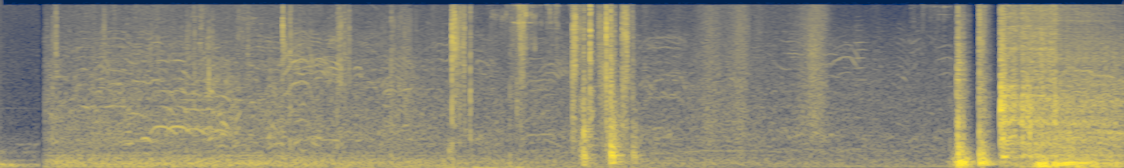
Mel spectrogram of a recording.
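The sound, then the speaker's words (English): Steady low road rumble fills a car cabin in motion as a parent drives a child, seated in the back seat, home from practice, with a few sharp knocks and clicks partway through and a louder burst of bumping and rustling near the end; muffled voices may be present. “For context, this video features a child and their parent in the car on the way home from a practice.”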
